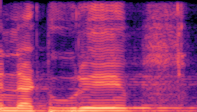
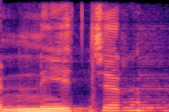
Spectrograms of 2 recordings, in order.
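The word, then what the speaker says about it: nature: तो यह हो गया नेचर। इसका सही प्रोनाउंसिएशन क्या होगा, नेचर होगा। ना तो इसको नटूरे पढ़ना है, ना तो आपको नेटर पढ़ना है, इसको आपको नेचर पढ़ना है, यानी TURE को चर पढ़ेंगे।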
